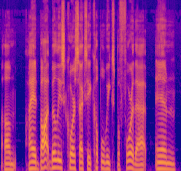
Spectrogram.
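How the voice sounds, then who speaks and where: Young male guest, lively storyteller, casual and profane, dry close sound. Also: mid-range voice, brisk, no echo. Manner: animated, swearing, quoting others in dialogue. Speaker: guest, agency owner.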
